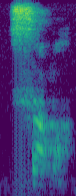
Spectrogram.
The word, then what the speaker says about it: summer: summertime 그러는데 M이 두 개인데 발음 하나만 해요. 그래서 발음하면 summer 이렇게 한다고. 응?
